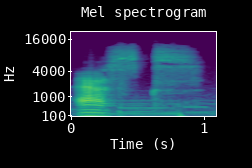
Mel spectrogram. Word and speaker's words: asks: Por ejemplo, he asks. Ese sonido de K lo puedes omitir y la palabra ask suena tal cual como ass.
